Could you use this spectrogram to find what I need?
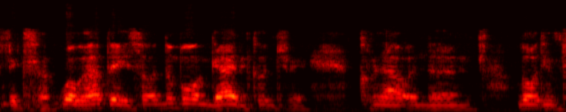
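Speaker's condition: Motor neuron disease; first physiotherapist Amy Parkes

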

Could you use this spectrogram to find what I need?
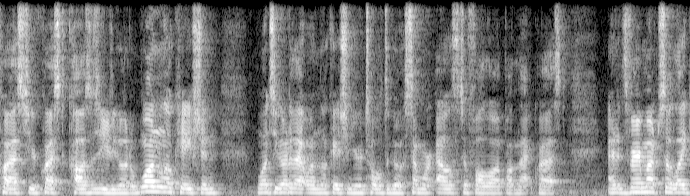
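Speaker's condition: No condition

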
